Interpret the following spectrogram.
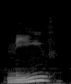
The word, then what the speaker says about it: Nyame: Nyame is pronounced Neve.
